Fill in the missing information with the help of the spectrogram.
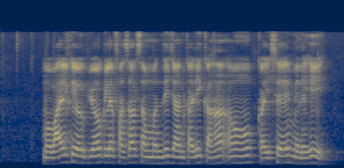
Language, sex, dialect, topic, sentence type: Chhattisgarhi, male, Central, agriculture, question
